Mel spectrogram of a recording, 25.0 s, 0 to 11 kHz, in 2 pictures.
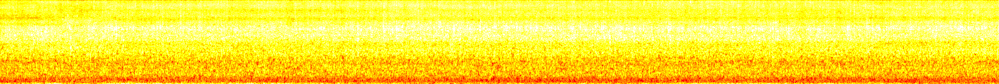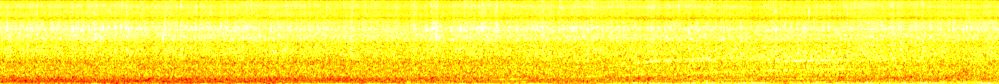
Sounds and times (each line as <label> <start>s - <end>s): fountain 0.0s - 24.9s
